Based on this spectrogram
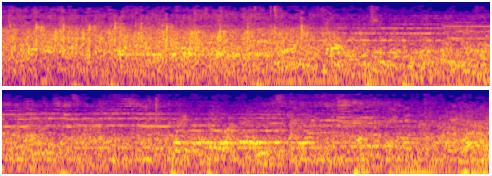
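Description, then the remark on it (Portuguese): Sustained applause from an audience at a ceremony awarding the title of citizen of Formosa and the Itiquira merit commendation, steady and dense for the full length, with crowd chatter and murmuring voices mixed in beneath the clapping. “Uma salva de palmas.”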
